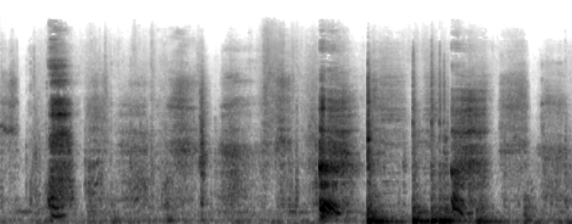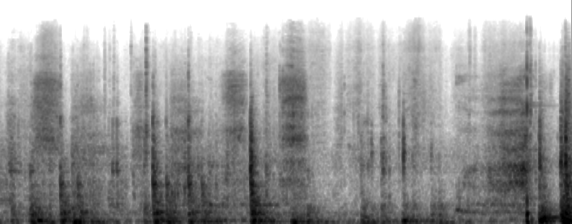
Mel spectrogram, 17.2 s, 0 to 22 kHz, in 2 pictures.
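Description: A man straining as he lifts a heavy Ford 9-inch differential third member by hand and works it into the axle housing. There are grunts and heavy breaths, knocks and rubbing of metal on metal, and heavy thuds about five to seven seconds in.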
